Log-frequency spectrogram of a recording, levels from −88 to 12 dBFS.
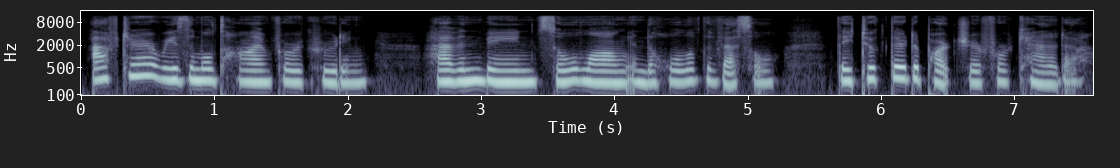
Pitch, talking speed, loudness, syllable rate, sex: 225 Hz, 175 wpm, -17 LUFS, 5.4 syllables/s, female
